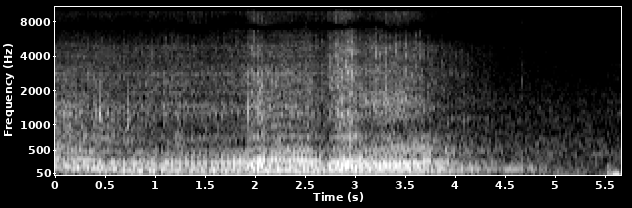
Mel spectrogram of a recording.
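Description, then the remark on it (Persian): A trail motorcycle engine revs up and down in a steady drone, pitch rising and dipping, then fades as the rider pulls away, heading for a military headquarters. “حمید سوار موتور تریل شد و به سوی قرارگاه شتافت.”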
